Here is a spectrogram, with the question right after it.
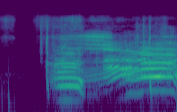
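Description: Cows mooing in the Minecraft video game, a long drawn-out low moo after a brief silence, loud and close, with no talk over it.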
